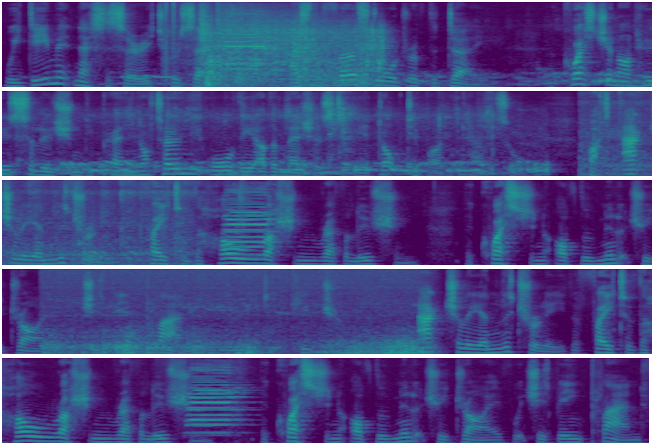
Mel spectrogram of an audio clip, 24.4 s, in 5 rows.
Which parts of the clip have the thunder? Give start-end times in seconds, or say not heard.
1.2-2.9, 14.9-17.9.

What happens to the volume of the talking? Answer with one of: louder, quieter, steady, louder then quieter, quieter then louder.
steady.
